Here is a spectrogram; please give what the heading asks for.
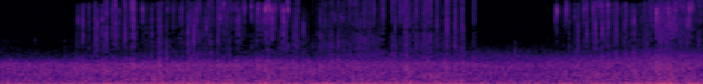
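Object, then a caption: Polyester fabric pencil case. Fingernails scratch across the printed cartoon front and top of a closed, hollow, zippered school pencil case made of polyester fabric. The result is a continuous, dense scratching texture with a heavy low rumble underneath and bright, streaky rasps layered on top.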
